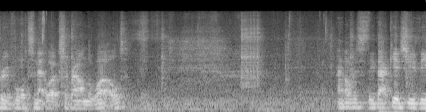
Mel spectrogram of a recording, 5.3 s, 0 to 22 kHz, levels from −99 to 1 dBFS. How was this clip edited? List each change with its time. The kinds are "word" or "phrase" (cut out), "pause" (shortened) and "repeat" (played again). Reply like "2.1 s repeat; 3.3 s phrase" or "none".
4.3 s word

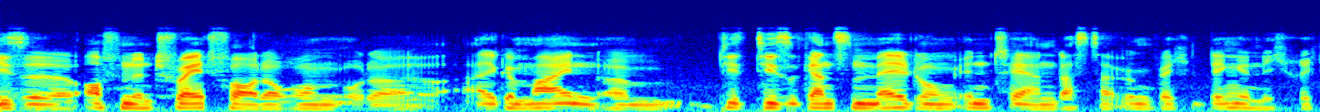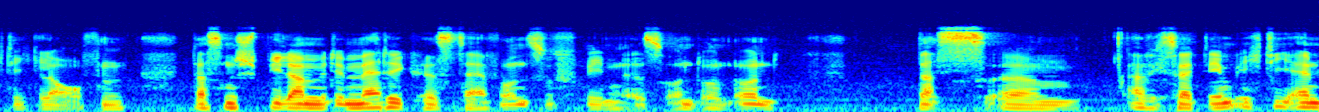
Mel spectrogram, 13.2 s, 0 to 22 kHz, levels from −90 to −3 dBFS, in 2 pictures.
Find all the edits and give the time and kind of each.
none

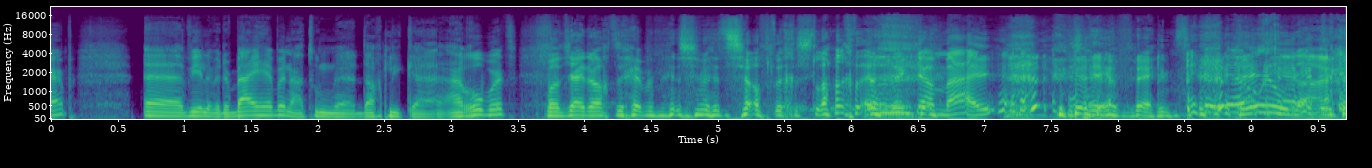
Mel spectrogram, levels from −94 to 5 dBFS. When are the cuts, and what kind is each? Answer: 1.0 s word; 2.9 s word

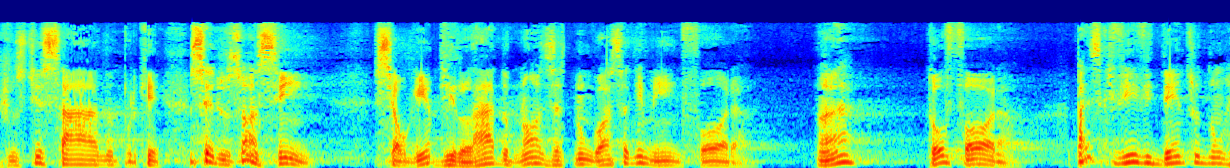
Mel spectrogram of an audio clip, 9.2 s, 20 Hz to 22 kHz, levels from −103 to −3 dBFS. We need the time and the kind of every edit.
1.4 s word; 1.7 s word; 3.2 s word; 3.8 s word; 4.2 s word; 5.1 s word; 8.3 s word

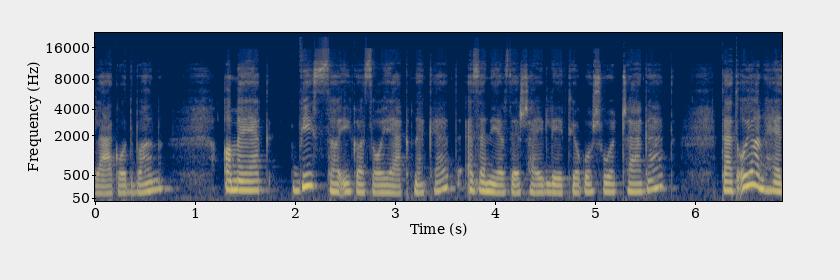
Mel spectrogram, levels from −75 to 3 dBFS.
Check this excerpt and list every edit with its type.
none

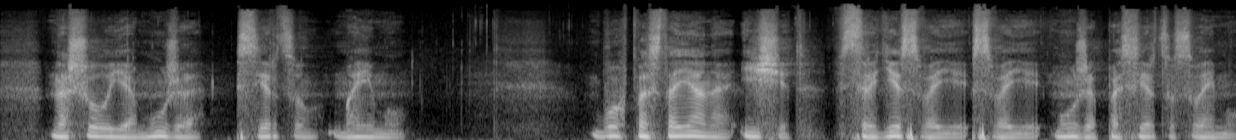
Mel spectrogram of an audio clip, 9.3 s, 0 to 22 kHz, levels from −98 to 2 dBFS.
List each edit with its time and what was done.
1.8 s word; 4.1 s pause; 6.2 s pause; 7.3 s repeat

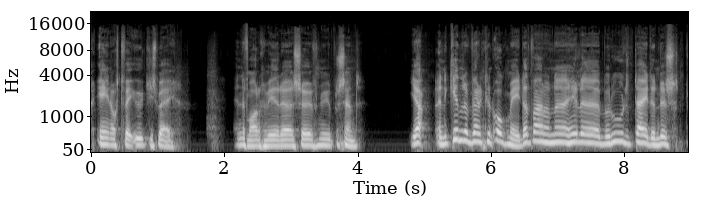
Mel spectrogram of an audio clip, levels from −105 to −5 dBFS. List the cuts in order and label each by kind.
2.3 s word; 4.2 s pause

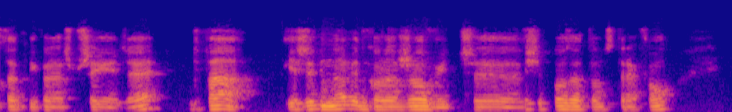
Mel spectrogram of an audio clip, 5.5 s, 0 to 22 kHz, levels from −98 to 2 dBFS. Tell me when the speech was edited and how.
2.4 s word; 2.8 s word; 3.9 s word

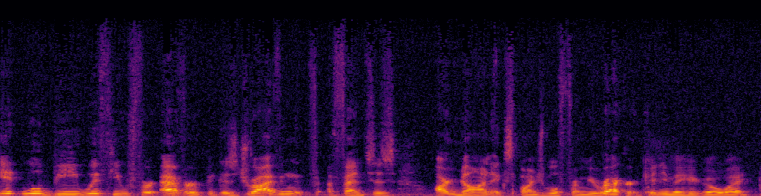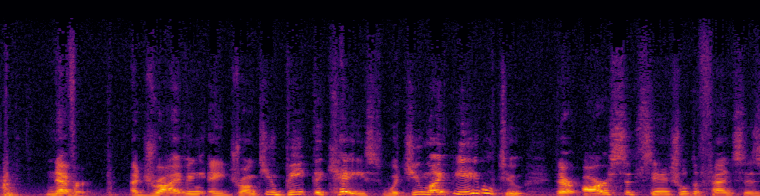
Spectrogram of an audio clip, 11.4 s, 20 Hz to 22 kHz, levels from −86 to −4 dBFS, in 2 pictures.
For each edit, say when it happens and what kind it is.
7.2 s word; 7.6 s phrase

